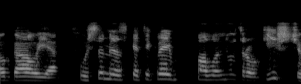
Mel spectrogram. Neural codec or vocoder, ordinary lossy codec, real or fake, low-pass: none; MP3, 48 kbps; real; 7.2 kHz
